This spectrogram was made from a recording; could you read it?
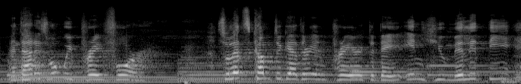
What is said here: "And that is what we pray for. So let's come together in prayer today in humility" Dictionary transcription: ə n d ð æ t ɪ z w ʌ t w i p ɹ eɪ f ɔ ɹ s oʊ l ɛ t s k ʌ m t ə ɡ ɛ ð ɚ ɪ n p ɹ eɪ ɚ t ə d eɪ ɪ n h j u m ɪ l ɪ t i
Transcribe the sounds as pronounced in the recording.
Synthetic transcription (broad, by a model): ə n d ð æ t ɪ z w ʌ t w i p ɹ eɪ f ɔ ɹ s oʊ l ɛ t s k ʌ m t ə ɡ ɛ ð ɚ ɪ n p ɹ eɪ ɚ t ə d eɪ ɪ n h j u m ɪ l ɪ t i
